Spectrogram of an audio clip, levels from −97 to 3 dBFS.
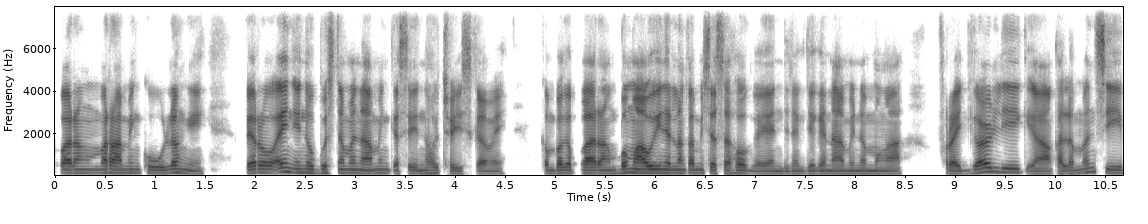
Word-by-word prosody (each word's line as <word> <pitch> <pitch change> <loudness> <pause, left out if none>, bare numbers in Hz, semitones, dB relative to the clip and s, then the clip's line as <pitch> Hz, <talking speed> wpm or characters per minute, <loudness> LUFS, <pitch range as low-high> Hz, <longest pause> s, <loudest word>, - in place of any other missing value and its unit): parang 150 0 +2
maraming 150 0 +2
kulang, 145 +2 -1
eh. 120 -1 -5 0.4
Pero 160 +2 +3
ayun, 195 +2 +6
inubos 155 -1 -3
naman 150 0 -1
namin 140 +3 +1
kasi 135 +1 -3
no 130 +2 -6
choice 125 -2 -4
kami. 115 0 -2 0.4
Kumbaga 140 +1 -1
parang 135 -1 +3
bumawi 155 0 +5
na 155 - +3
lang 150 - 0
kami 145 -1 -1
sa 140 - +2
sahog, 130 0 -1
ayan, 120 +1 -2
dinagdagan 125 +2 -5
namin 125 0 -2
ng 125 - -6
mga 120 -1 -4 0.4
fried 125 -2 +1
garlic, 170 -1 +2
'yan 115 -1 +2
kalamansi, 145 - -2
140 Hz, 170 wpm, -25 LUFS, 125-155 Hz, 0.4 s, ayun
